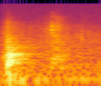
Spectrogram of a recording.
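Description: door being closed

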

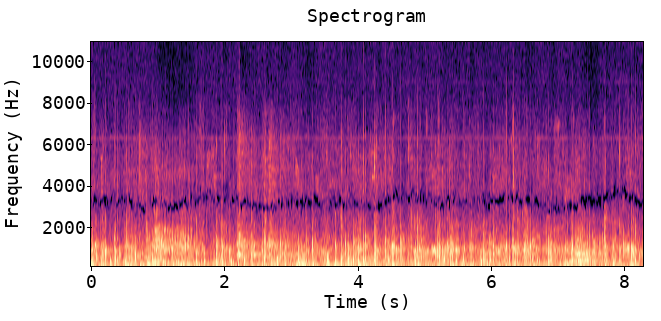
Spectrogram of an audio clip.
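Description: horse hooves clip-clopping

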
